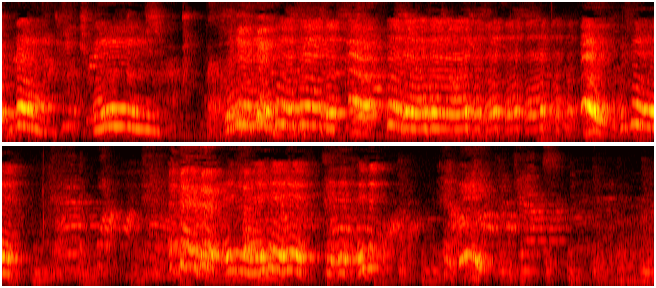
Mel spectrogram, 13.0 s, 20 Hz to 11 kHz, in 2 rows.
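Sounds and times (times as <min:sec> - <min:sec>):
toddler laughing: 0:00.0 - 0:01.6, 0:02.2 - 0:06.8, 0:08.2 - 0:11.4.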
